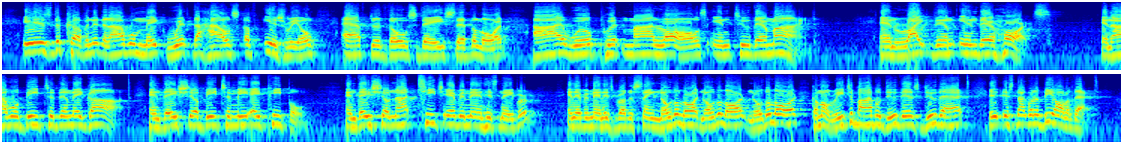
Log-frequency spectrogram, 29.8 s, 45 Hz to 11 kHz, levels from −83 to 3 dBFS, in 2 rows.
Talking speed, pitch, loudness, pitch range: 180 wpm, 175 Hz, -21 LUFS, 160-185 Hz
